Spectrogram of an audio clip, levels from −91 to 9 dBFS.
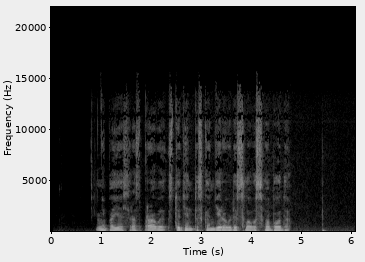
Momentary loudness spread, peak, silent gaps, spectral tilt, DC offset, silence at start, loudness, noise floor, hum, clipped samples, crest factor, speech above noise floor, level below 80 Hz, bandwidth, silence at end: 15 LU; -16 dBFS; none; -6 dB/octave; under 0.1%; 0.9 s; -31 LUFS; -76 dBFS; none; under 0.1%; 18 dB; 46 dB; -56 dBFS; 15 kHz; 0.6 s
